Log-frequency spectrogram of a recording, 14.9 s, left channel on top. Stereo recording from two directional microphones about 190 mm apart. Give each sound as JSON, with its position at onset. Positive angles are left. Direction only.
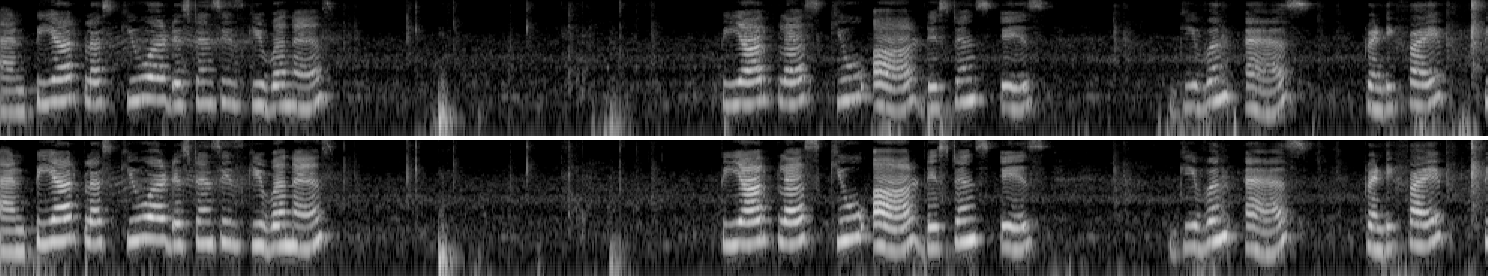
{"t": 0.0, "sound": "speech", "side_deg": -45}
{"t": 7.2, "sound": "a woman's voice", "side_deg": -55}
{"t": 11.8, "sound": "speech", "side_deg": -50}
